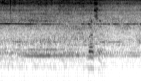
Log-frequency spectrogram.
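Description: A Hoover Rewind vacuum cleaner runs steadily on a carpeted rug with a constant motor drone and a brief louder rattle midway, as if debris is sucked up, while someone says a word over it.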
